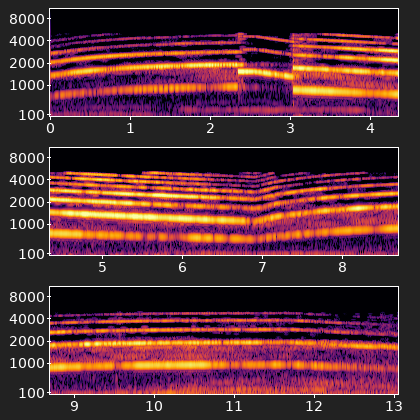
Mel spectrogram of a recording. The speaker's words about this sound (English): But someday a siren like that could come for you. Someday a siren like that could come for me.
